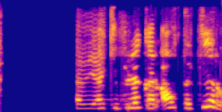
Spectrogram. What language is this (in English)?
Icelandic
